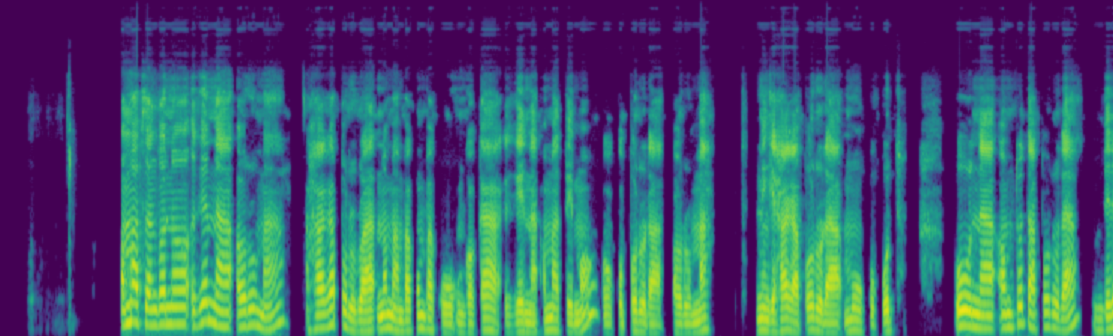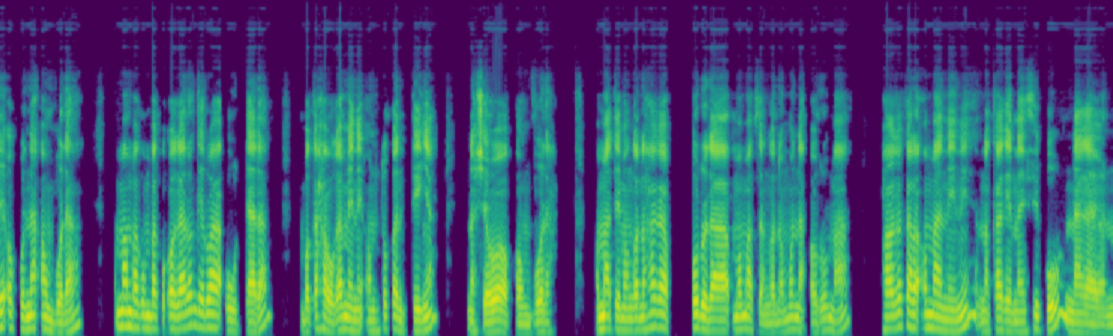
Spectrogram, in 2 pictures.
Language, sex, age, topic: Oshiwambo, male, 25-35, agriculture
